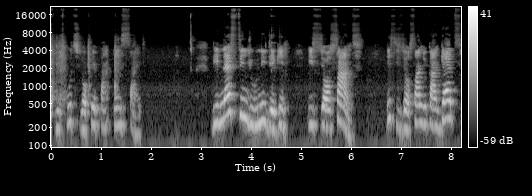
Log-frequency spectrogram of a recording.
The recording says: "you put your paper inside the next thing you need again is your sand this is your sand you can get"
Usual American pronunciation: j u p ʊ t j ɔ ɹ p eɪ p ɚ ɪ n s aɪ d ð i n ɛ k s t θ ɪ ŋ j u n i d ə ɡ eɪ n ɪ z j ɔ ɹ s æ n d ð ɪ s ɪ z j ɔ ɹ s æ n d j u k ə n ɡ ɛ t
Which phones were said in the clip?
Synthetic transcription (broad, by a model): j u p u t j ɔ p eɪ p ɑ ɪ n s aɪ d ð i n ɛ k s t t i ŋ j u n i d ə ɡ eɪ n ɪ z j ɔ s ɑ n d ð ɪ s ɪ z j ɔ s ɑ n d j u k ə n ɡ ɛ t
